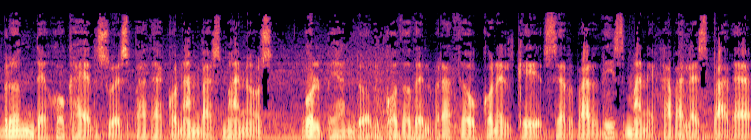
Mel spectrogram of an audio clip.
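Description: Speaking at a fairly slow pace, a man with a very deep, low pitch uses lively intonation. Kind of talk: audiobook narration, reading a fantasy novel aloud. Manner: narrative reading, shifting tone for each character's dialogue.

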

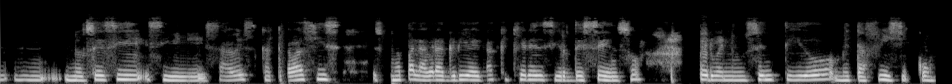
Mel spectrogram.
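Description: Recorded dry and close with no echo, a woman speaks at a very slow pace and medium pitch. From Colombia, Medellín. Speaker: poet. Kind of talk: interview. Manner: reflective, hesitant.

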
